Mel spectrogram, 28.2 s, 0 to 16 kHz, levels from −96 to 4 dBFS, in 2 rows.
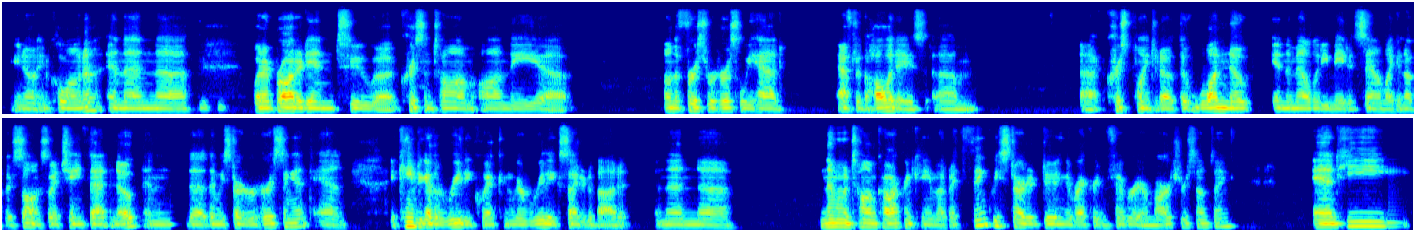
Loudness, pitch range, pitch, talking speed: -37 LUFS, 95-115 Hz, 110 Hz, 205 wpm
